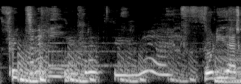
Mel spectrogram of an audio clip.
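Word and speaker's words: frytki: I thought it was like freaky. Fritki.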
